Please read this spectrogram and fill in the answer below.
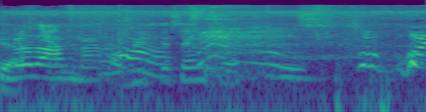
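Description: Speech only: young people's voices talking, with no other sound standing out.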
